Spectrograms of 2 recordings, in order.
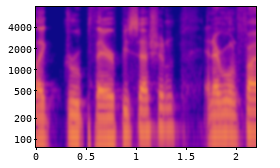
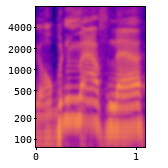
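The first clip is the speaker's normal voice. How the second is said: high-pitched, put-on New Orleans accent; 5 semitones higher than usual. Retelling a reality show challenge host's line: imitating a New Orleans accent. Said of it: "doing, like, a New Orleans guy the whole time".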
